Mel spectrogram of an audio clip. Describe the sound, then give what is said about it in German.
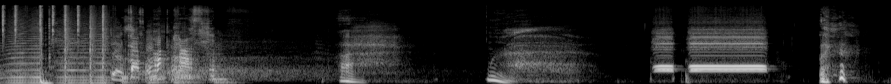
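A train approaches, rattling loudly at the start, then a steady horn blast sounds near the end, with breathy sighs and gasps from a person in between. “Oh nein, oh nein, wir müssen los, der Zug kommt.”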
